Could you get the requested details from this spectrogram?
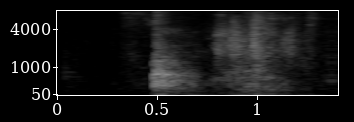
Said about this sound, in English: Let me move this chair.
